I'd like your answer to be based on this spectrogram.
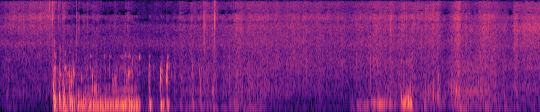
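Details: Loud low gurgling stomach rumble lasting about a second, then shorter bubbling gurgles after a pause; ordinary stomach growling (borborygmi).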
